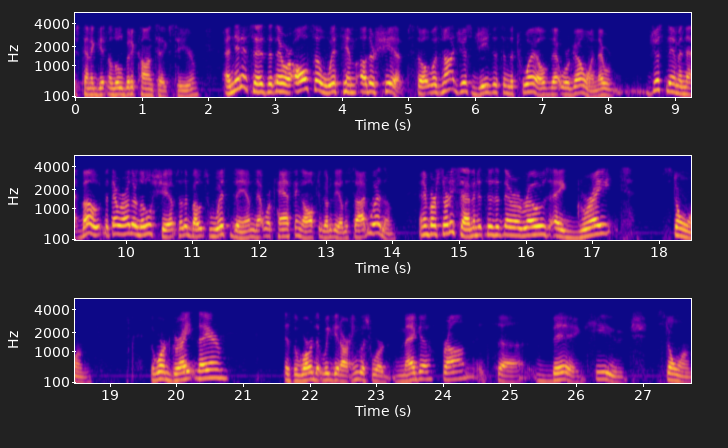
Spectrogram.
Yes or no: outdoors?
no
